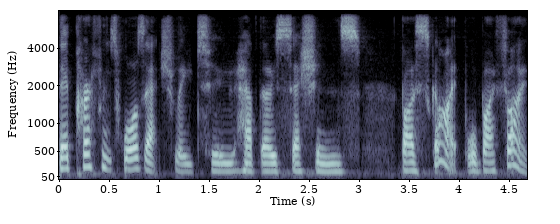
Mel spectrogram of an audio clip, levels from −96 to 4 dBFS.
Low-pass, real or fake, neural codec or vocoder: 7.2 kHz; fake; codec, 16 kHz in and 24 kHz out, 2.2 kbps, FireRedTTS-2 codec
